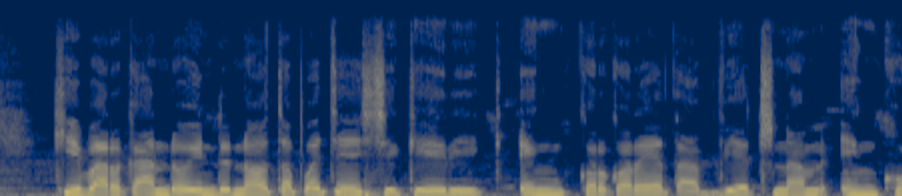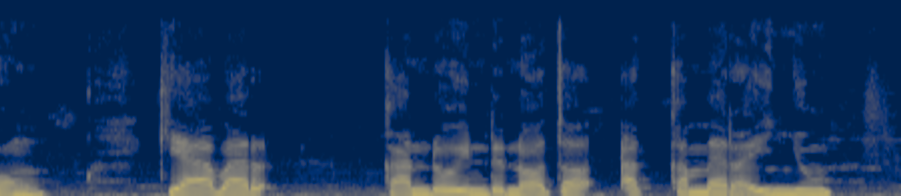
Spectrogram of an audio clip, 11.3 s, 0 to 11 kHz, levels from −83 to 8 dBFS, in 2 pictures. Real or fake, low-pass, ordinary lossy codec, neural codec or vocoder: fake; 9.9 kHz; none; vocoder, 44.1 kHz, 128 mel bands every 256 samples, BigVGAN v2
